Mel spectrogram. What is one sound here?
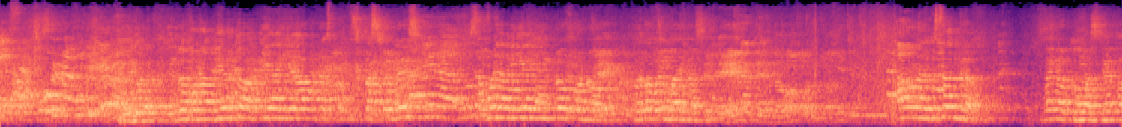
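A woman speaks with animation into a microphone through a loudspeaker.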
